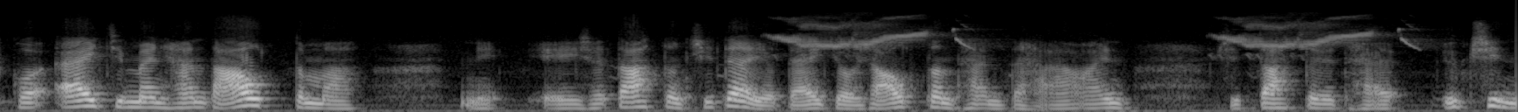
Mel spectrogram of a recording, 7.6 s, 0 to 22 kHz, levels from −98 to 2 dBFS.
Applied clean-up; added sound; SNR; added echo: none; Bird; 19 dB; none.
